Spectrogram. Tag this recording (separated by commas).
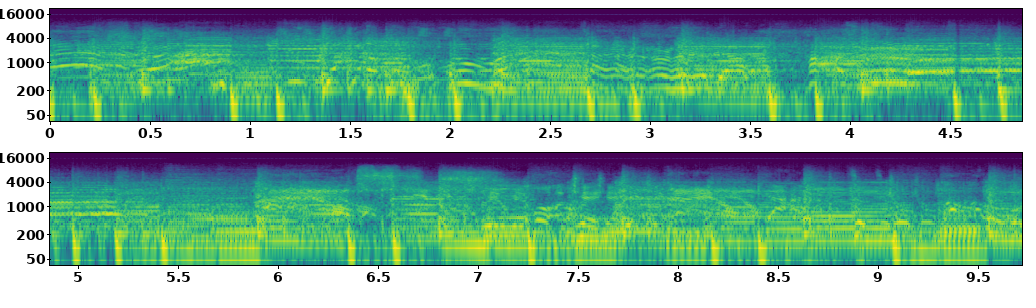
Music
